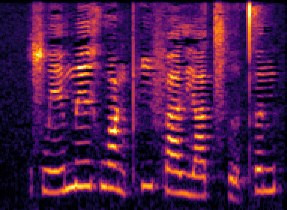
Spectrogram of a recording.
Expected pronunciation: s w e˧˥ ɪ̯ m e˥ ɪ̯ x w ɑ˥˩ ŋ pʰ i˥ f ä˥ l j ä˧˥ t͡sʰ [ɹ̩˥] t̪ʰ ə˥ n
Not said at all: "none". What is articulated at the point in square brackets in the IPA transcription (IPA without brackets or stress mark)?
ɹ̩˨˩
